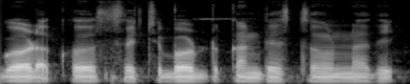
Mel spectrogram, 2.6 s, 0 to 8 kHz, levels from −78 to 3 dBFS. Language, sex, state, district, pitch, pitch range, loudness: Telugu, male, Telangana, Mahabubabad, 90 Hz, 85-90 Hz, -20 LUFS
